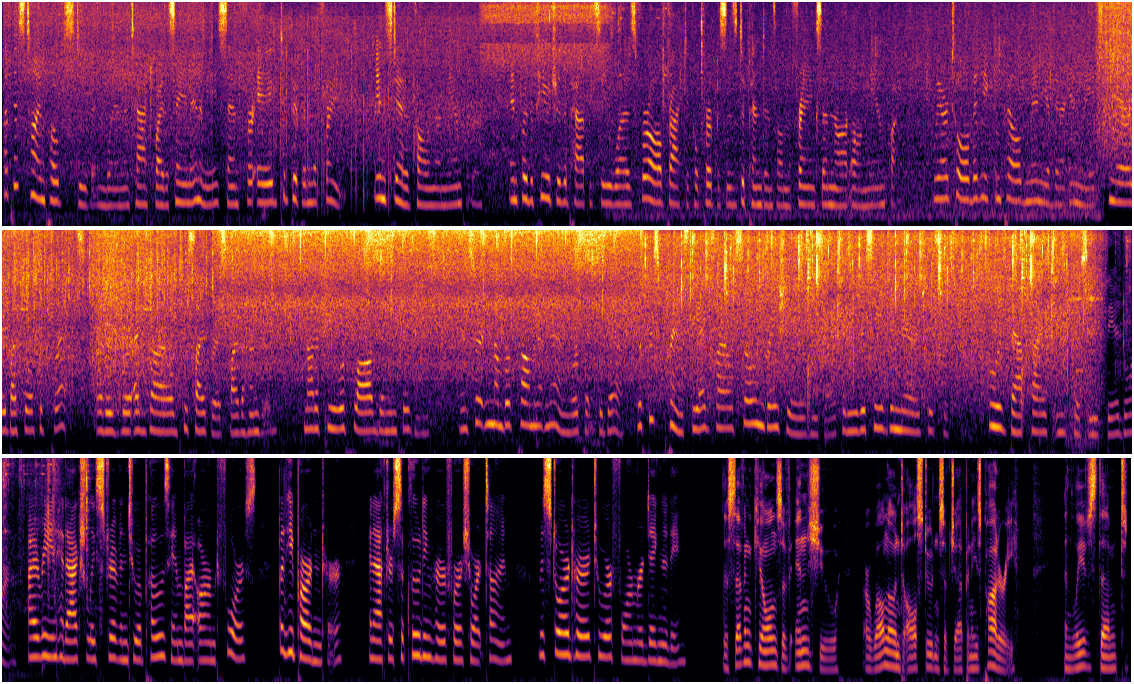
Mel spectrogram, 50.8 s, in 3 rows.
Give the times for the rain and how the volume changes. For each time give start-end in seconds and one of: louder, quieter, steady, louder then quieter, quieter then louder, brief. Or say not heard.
0.0-33.5 louder.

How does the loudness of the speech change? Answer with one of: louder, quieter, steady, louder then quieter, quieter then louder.
steady.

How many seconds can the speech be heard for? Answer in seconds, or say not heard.
51 s.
